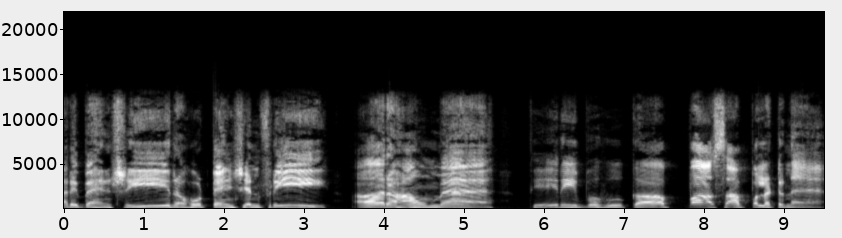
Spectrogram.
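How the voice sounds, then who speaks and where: A cartoonish character voice from a man, high-pitched and very slow, against a quiet background. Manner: glib, sarcastic, smug.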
